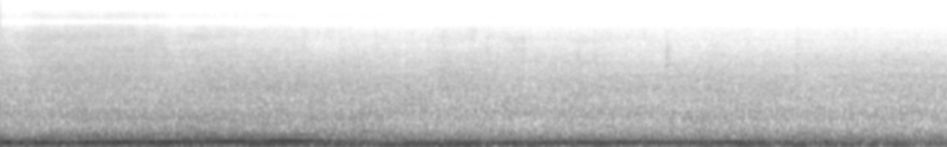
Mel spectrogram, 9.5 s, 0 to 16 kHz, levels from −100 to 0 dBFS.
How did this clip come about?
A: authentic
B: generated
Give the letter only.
B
